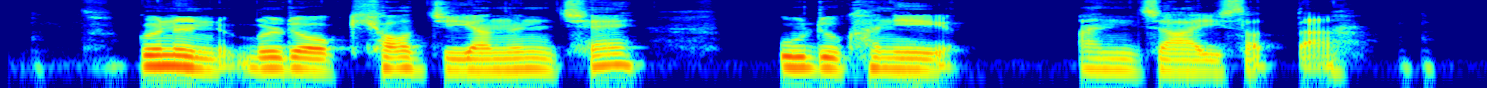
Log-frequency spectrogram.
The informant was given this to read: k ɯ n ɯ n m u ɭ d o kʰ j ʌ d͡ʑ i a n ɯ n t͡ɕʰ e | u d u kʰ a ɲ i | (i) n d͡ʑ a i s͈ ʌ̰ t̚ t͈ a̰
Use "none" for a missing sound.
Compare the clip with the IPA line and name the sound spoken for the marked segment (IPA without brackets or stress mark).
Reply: a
